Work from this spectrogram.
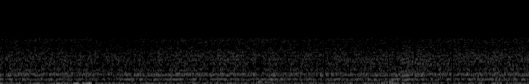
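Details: Honey bees of a reproductive swarm settling into a swarm trap at Painted Peacock Manor on 04/07/21. A dense, even, unbroken buzzing drone throughout.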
